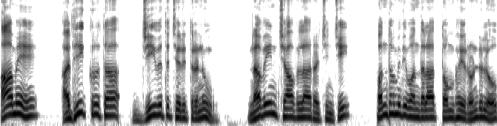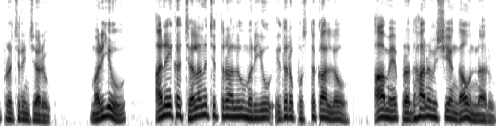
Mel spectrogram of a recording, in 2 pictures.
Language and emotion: Telugu, neutral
